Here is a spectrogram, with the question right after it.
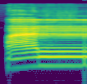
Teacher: bunyi mim dengungkan dua harakat dengan cara merapatkan bibir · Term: gunah musyaddadah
